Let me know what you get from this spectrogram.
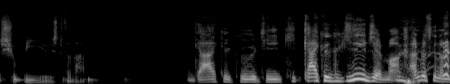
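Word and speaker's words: gaikokujin: let me see if I'm saying this right, Gaikaku Kichin month? Did I get that right? Do you know what? If you put enough syllables into it, Matt, it sounds right anyway. So, yeah, it's Gaikakujin month.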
